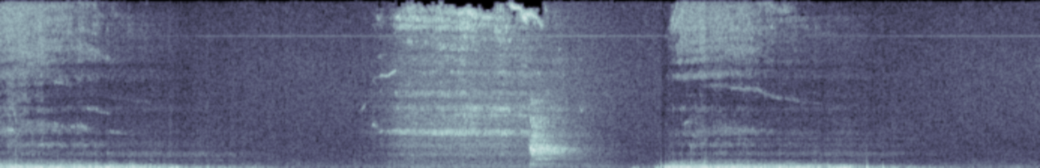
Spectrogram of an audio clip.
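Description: Slow, deep breathing blown onto the microphone: two long exhales, each starting suddenly and lasting about two seconds, come through as a low rumble about six seconds apart, with a quieter inhale between them.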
